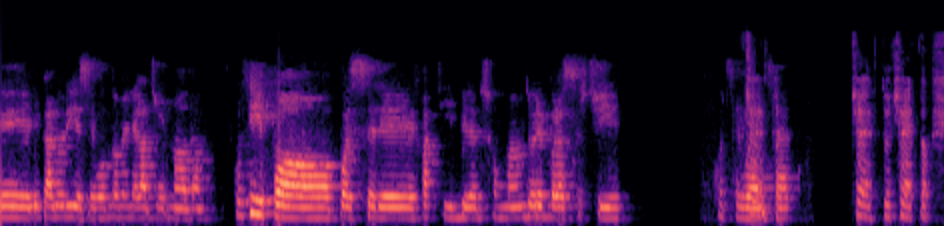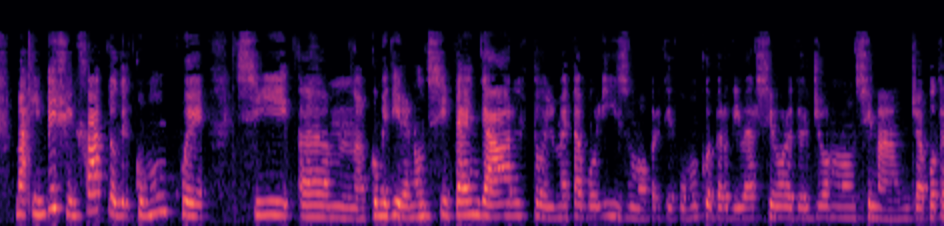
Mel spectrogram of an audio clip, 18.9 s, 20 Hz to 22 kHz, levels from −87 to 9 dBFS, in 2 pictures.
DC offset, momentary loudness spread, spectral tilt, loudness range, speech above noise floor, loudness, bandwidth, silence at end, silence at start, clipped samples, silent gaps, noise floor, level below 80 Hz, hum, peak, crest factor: under 0.1%; 16 LU; -4 dB/octave; 11 LU; 66 dB; -23 LUFS; 12.5 kHz; 0 s; 0 s; under 0.1%; 8.21-8.32 s; -89 dBFS; -66 dBFS; none; 0 dBFS; 24 dB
